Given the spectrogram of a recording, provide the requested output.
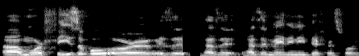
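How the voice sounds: Speaking at a fairly quick pace, a man has a medium pitch and a fairly bright tone.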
